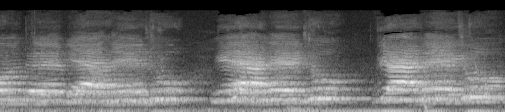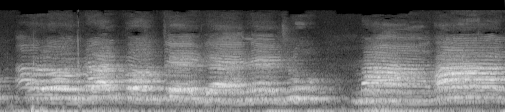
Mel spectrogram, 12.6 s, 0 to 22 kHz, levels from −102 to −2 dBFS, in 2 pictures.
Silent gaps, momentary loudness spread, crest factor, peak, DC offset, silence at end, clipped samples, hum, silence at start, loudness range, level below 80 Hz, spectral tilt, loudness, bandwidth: none; 14 LU; 16 dB; -4 dBFS; under 0.1%; 0 s; under 0.1%; none; 0 s; 3 LU; -42 dBFS; -3.5 dB/octave; -20 LUFS; 15.5 kHz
